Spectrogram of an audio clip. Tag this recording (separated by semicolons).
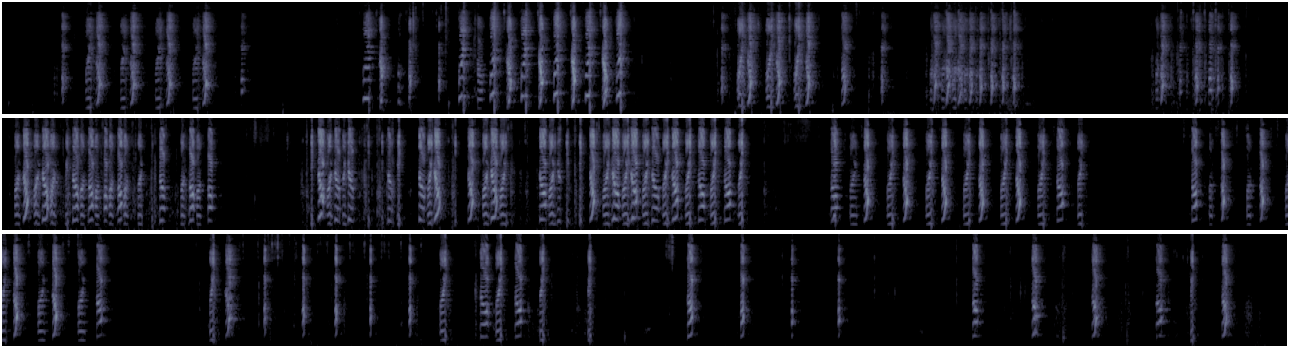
laugh; hiccup; humour; gurgle; toy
